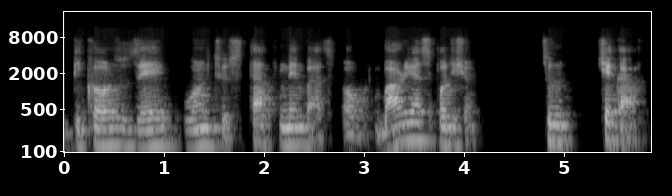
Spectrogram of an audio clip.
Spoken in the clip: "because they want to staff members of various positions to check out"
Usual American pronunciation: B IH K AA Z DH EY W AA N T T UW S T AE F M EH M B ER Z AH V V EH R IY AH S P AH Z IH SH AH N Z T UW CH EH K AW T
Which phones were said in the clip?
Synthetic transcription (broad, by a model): B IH K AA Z DH EY W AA N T T UW S T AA P M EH M B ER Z AH V B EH R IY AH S P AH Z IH SH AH N T UW CH EH K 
